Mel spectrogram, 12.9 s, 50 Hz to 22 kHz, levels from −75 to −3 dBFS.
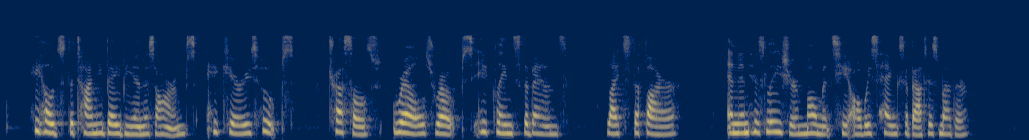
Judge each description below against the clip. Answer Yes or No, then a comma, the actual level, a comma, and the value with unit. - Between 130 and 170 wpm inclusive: Yes, average, 150 wpm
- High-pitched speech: Yes, high, 245 Hz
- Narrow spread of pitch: Yes, narrow, 2.3 semitones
